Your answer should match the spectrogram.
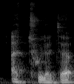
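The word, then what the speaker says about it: الثلاثاء: Mais généralement, même si tu as du mal à prononcer la lettre Th dans un mot, tu peux totalement prononcer la lettre T. En l'occurrence, ici, at-thulatha, on comprendra que tu parles du jour de la semaine.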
